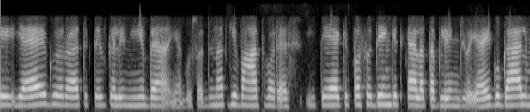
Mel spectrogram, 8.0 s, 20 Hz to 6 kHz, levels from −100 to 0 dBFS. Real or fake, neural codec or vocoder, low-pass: real; none; 5.4 kHz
